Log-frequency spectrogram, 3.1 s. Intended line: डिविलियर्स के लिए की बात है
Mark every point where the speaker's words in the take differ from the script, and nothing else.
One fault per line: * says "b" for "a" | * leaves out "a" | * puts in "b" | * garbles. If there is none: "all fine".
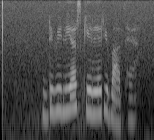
all fine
